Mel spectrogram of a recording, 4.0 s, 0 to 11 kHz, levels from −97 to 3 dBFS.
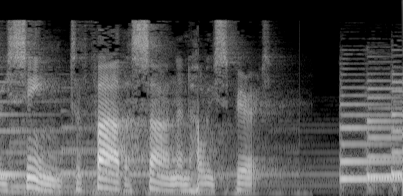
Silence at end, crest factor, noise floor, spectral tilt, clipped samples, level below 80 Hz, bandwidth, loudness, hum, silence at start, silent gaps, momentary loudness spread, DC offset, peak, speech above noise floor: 0 s; 20 dB; -49 dBFS; -5 dB/octave; under 0.1%; -46 dBFS; 8 kHz; -21 LUFS; none; 0 s; none; 11 LU; under 0.1%; -2 dBFS; 28 dB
